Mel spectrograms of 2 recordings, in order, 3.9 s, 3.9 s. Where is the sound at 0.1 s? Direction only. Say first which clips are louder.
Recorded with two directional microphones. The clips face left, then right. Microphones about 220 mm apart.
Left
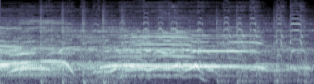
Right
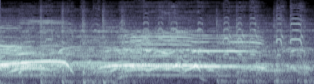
Even; 35° left (ahead or behind).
